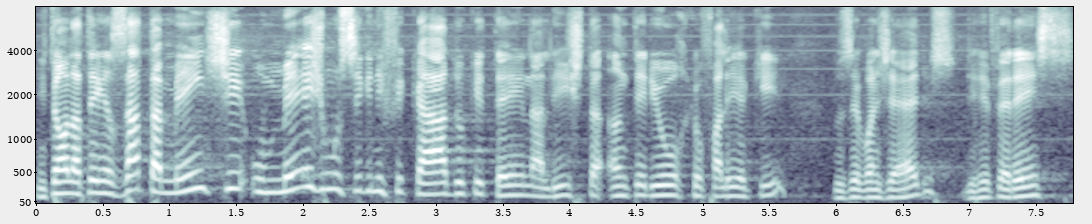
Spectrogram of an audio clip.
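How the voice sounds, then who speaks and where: A man's fairly high voice with very wide pitch swings, at a moderate pace. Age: 60s. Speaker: pastor. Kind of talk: sermon.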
